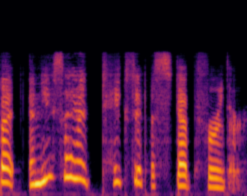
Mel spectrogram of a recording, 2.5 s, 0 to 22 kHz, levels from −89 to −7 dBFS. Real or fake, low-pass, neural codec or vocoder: fake; 7.2 kHz; codec, 24 kHz, 1 kbps, SNAC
